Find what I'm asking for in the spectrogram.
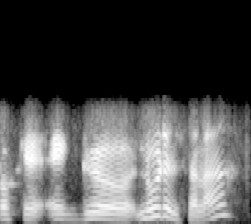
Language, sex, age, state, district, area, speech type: Kannada, female, 18-30, Karnataka, Dakshina Kannada, rural, conversation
